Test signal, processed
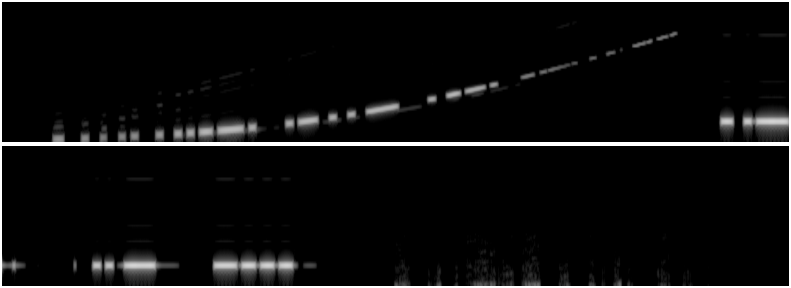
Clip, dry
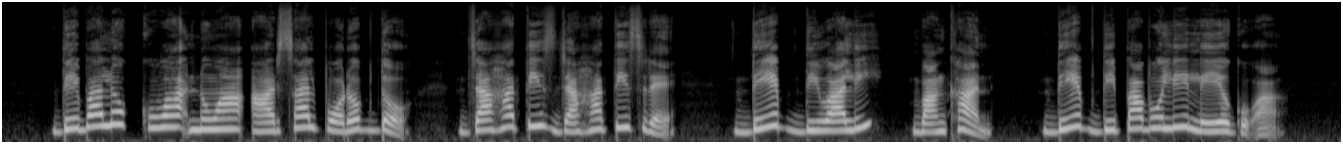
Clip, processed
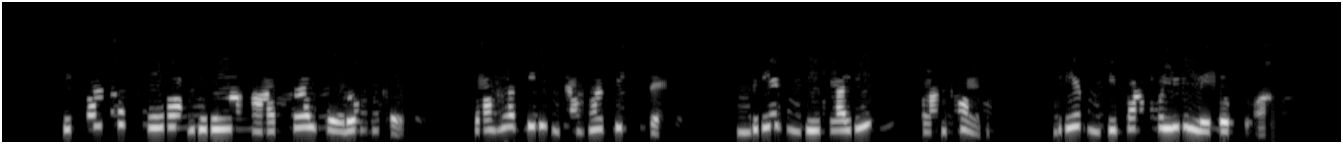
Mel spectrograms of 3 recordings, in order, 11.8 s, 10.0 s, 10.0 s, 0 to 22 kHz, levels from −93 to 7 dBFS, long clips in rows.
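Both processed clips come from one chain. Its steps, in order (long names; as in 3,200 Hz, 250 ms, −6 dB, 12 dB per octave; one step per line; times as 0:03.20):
time-frequency cells dropped at random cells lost 48%
graphic EQ with 15 bands 100 Hz −10 dB, 1,600 Hz +3 dB, 4,000 Hz −11 dB
automatic gain control gain up to 7 dB
bit reduction 5 bits
far-end echo of a speakerphone 180 ms, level −20 dB
every bin expanded away from the loudest bin 2.5 to 1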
